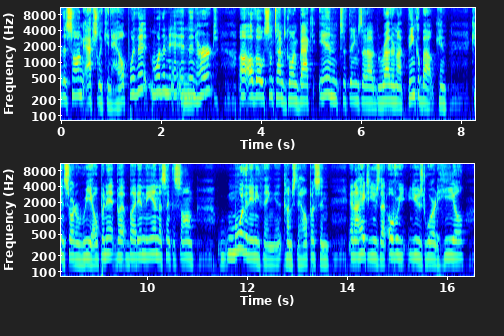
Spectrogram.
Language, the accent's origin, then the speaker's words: English; United States; I'd never experienced something like that as an American.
